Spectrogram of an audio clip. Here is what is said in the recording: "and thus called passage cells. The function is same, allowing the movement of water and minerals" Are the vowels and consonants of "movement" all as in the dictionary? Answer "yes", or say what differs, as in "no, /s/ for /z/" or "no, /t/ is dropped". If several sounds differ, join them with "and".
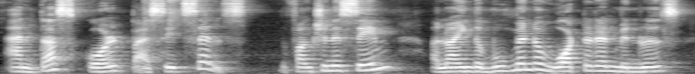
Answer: yes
